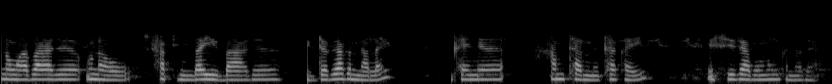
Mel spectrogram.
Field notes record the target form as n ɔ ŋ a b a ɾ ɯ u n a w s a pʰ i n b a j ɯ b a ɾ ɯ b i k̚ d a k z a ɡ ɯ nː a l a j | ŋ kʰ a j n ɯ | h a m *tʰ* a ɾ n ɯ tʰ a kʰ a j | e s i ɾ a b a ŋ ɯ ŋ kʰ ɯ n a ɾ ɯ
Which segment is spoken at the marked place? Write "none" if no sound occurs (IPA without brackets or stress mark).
tʰ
